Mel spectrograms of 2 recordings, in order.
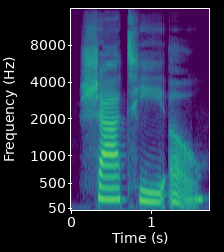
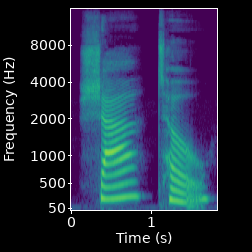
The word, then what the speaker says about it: chateau: bal-a ballet Word 208 chateau common mispronunciation sha-tee-o correct pronunciation sha-toe Two syllables with the stress on the second from French.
